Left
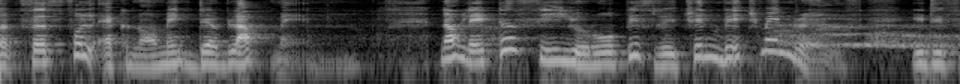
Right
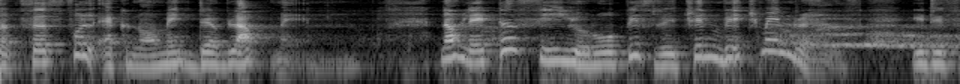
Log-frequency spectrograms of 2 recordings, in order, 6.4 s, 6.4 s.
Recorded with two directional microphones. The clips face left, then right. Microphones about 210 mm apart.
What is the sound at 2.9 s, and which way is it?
A woman's voice, 40° left (ahead or behind).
